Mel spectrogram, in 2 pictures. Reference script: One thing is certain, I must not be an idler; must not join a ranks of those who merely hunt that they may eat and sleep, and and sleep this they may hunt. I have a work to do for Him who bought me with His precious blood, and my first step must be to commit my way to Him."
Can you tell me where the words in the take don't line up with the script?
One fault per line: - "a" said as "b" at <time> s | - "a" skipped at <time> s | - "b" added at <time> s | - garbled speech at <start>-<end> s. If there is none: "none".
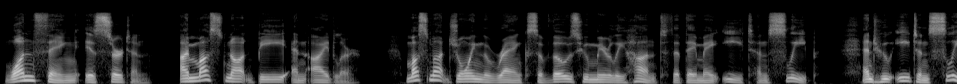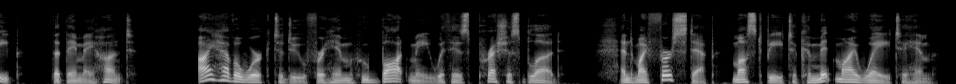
- "a" said as "the" at 4.8 s
- "who eat" added at 8.8 s
- "this" said as "that" at 10.1 s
